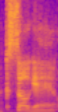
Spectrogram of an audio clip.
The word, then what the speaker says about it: kusoge: It comes from kusogi. Well, yeah, kusoge, or just kuso. Yeah, so yeah, you put the emphasis on the second syllable.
